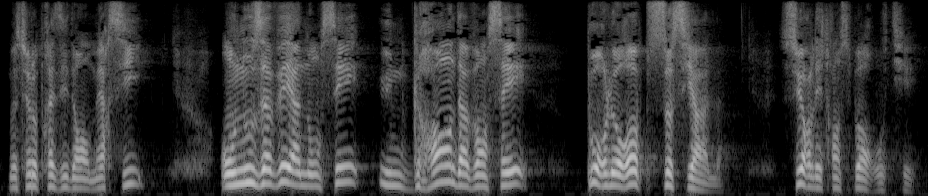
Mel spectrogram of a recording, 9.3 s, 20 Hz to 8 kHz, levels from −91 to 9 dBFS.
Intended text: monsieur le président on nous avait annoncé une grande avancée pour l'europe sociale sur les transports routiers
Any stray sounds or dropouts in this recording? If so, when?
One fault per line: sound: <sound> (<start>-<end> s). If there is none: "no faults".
no faults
